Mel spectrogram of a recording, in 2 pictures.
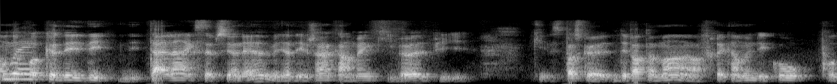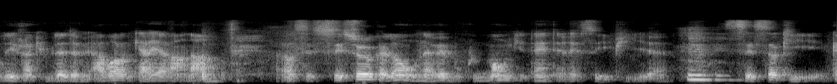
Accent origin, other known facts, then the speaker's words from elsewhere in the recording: Montreal, Quebec, Canada; born there; Mais c'était près de Montréal, parce que je suis né à Montréal.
